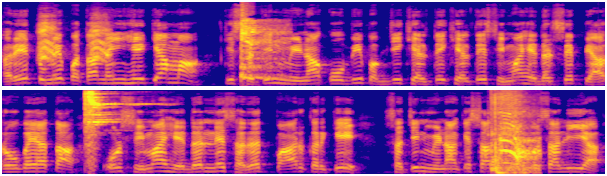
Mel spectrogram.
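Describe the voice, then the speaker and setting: A man's voice: medium pitch, lively intonation, a little slow, few pauses. A man voicing a lazy young son who would rather play games. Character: lazy young son, dreamy mobile gamer. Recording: loud hiss behind the voice.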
